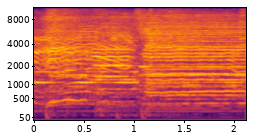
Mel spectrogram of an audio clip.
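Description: Gospel singing: a choir of voices holding long, wavering notes over musical accompaniment.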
